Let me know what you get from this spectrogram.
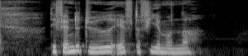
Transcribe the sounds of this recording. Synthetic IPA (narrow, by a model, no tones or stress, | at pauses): d̥e̝femd̥əd̥øːð̞̩ˠəʔefd̥ɐfiːɐmɔ̽ːnðˠɐ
